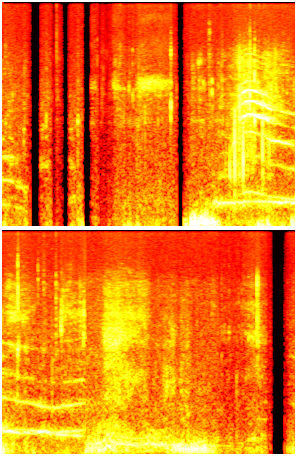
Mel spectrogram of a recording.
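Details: A motherless kitten gives a single drawn-out meow that rises briefly, then slides slowly downward over about two seconds, with soft rustling and low thumps before and after.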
